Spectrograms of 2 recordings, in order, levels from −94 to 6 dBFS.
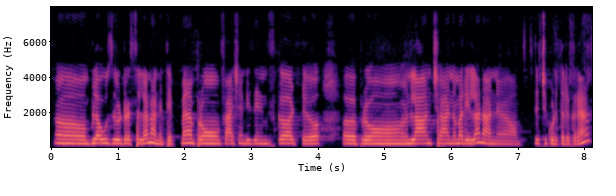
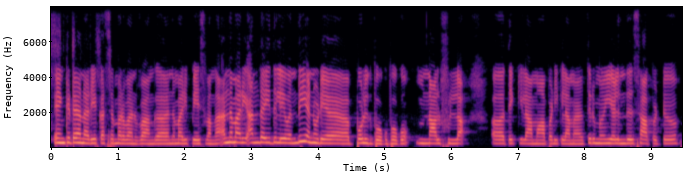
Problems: none marked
